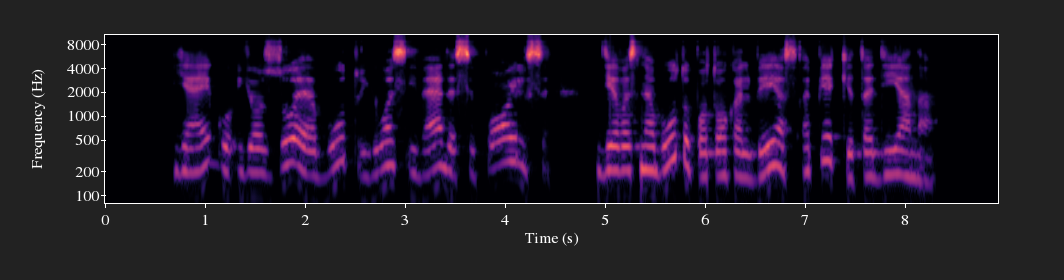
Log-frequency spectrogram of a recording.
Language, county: Lithuanian, Šiauliai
